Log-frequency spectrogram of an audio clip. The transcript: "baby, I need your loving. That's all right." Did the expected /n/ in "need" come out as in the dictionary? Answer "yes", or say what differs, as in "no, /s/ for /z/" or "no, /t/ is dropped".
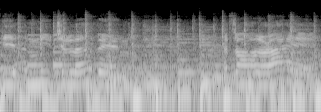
yes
